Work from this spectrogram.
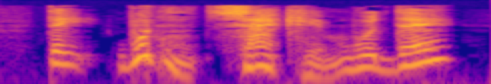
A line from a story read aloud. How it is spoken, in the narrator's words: said Hermione anxiously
